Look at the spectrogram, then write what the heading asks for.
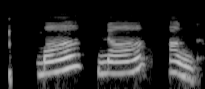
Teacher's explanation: Third, जैसे resonating है nasal and oral cavities. कुछ साउंड्स हमारी नाक से प्रोड्यूस होती हैं, क्योंकि हम नाक से हवा छोड़ते हैं, उनको बोलते हैं नेजल साउंड।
